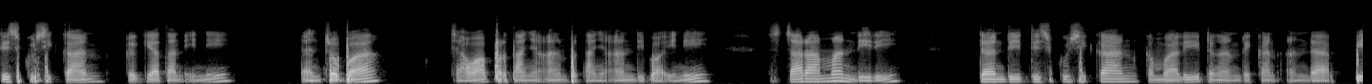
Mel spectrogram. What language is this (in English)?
Indonesian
